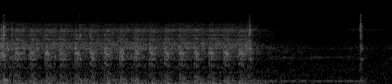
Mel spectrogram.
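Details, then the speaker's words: Car after sitting with a nearly empty tank, fresh fuel, new fuel filter, new spark plugs, good battery, working pump: starter churns about three beats a second but engine never catches; no-start traced to fuel injectors. "that would be the injectors so immediately I tear into it"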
